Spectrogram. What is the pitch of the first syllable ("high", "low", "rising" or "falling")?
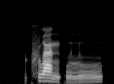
falling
